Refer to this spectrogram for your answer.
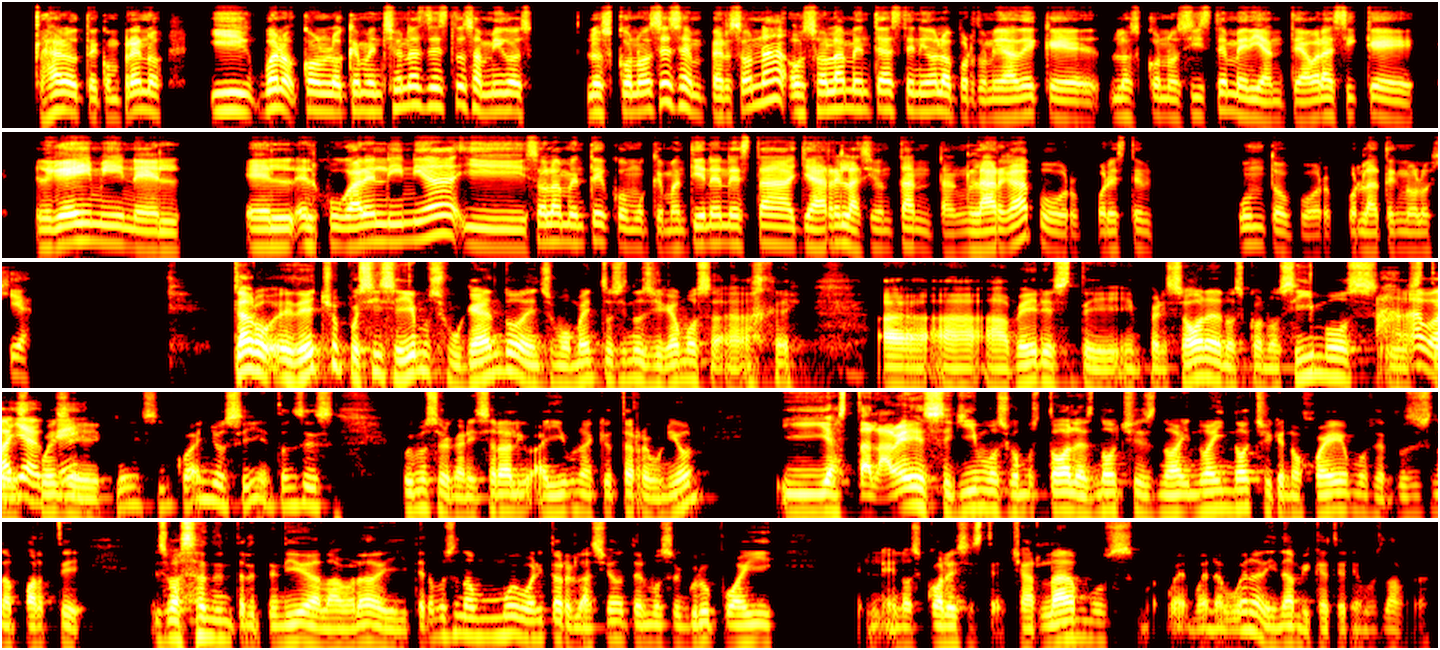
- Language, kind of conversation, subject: Spanish, podcast, ¿Cómo influye la tecnología en sentirte acompañado o aislado?
- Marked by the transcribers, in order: chuckle; "juguemos" said as "jueguemos"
